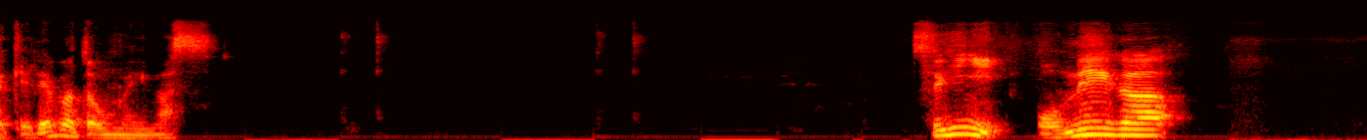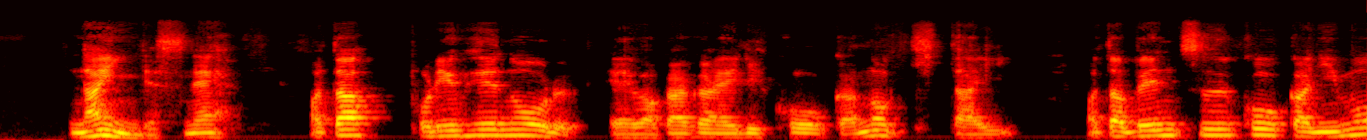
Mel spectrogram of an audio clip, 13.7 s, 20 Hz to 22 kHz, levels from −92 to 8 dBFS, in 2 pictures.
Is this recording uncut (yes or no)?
no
